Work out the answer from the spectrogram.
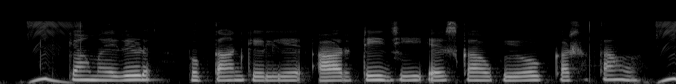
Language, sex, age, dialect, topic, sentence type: Hindi, female, 18-24, Awadhi Bundeli, banking, question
